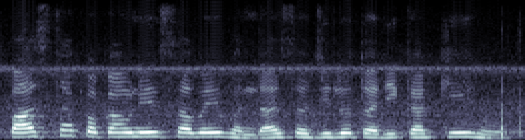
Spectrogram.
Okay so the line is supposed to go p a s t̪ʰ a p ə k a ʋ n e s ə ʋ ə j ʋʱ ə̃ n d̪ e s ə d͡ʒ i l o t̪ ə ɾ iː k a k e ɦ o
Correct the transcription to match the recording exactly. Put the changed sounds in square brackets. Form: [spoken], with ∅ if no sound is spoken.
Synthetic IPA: p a s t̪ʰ a p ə k a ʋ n e s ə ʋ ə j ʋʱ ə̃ n d̪ [a] s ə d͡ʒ i l o t̪ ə ɾ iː k a k e ɦ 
